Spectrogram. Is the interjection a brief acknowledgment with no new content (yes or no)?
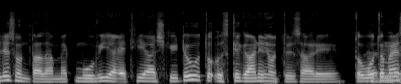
yes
